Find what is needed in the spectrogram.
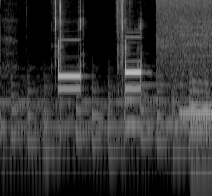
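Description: Two telephone keypad tones (DTMF beeps), each a short two-note beep, about three-quarters of a second apart, over soft background music; a steady tone starts just before the end.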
